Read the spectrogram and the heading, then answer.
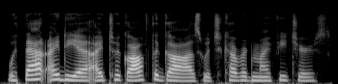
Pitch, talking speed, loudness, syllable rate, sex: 185 Hz, 215 wpm, -19 LUFS, 5.6 syllables/s, female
